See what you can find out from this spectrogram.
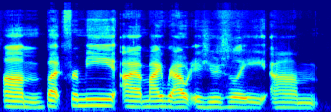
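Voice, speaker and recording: A woman's voice: deep voice, steady tone, measured pace, fairly bright tone, clean tone, no echo. Rambling woman podcaster, dry close sound. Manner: rambling, swears freely, lists remedies with many fillers. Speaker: podcast co-host. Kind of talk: casual chat.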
